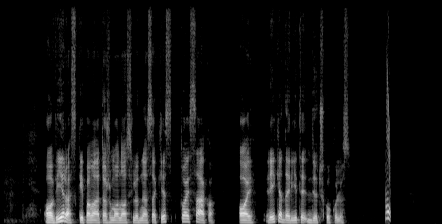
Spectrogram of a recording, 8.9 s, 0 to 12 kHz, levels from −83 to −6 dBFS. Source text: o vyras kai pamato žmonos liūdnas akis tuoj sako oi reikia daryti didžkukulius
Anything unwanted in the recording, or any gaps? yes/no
yes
